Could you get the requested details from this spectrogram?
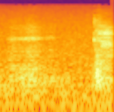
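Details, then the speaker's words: A sleeping female companion snoring, heard in the background of an indoor recording. "I often have to give her a nudge in the night because she keeps me awake with her snoring."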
